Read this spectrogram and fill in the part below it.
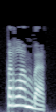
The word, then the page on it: terlambat: indonesian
